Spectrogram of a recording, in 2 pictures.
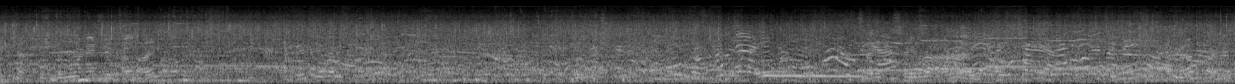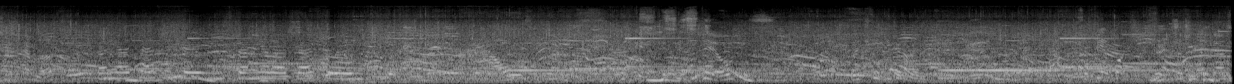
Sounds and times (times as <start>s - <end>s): Music: 1.6s - 5.1s, 8.2s - 24.6s.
